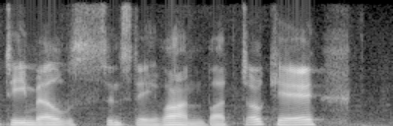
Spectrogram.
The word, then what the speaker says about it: TeamELVES: And TeamELVES, who we've been mispronouncing as Elvis, finally in 15th position.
